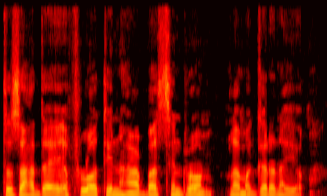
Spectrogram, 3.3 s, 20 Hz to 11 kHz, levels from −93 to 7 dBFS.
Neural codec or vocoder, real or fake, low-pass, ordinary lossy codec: vocoder, 22.05 kHz, 80 mel bands, Vocos; fake; none; none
